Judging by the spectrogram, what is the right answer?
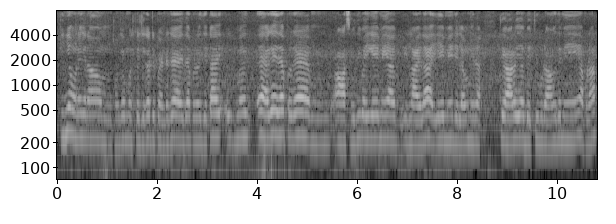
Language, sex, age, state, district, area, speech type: Dogri, female, 45-60, Jammu and Kashmir, Reasi, rural, spontaneous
